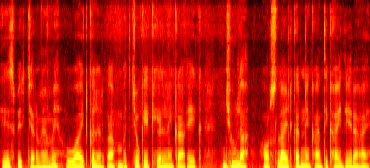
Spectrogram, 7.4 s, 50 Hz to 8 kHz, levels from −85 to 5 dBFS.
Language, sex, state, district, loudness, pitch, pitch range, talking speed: Hindi, male, Himachal Pradesh, Shimla, -17 LUFS, 140 Hz, 130-145 Hz, 170 wpm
